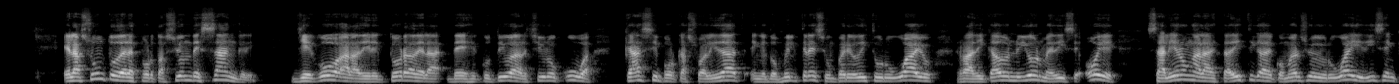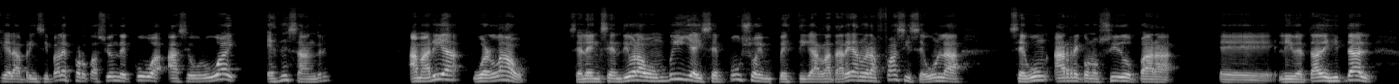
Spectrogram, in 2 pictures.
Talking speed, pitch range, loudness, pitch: 175 wpm, 135-185 Hz, -23 LUFS, 160 Hz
